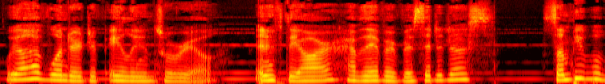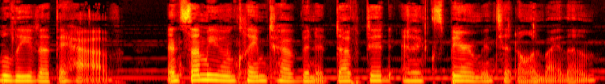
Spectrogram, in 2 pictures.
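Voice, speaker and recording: A woman's voice: fairly low pitch, a little fast, creaky, mellow, faint music behind. Stuffy-nosed young woman co-hosting. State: stuffy from a cold. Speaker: podcast co-host. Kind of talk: casual podcast chat.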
